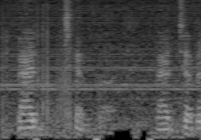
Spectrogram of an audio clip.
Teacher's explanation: we keep our tongue in place just like a Double T but it starts voiced bad and then becomes voiceless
